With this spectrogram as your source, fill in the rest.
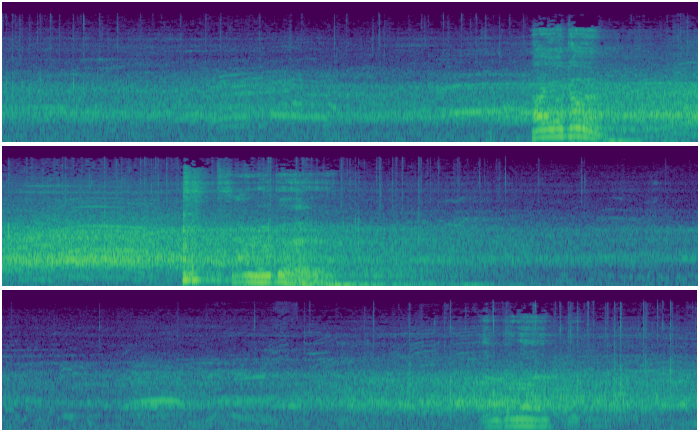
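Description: A crowd cheers and whistles.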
